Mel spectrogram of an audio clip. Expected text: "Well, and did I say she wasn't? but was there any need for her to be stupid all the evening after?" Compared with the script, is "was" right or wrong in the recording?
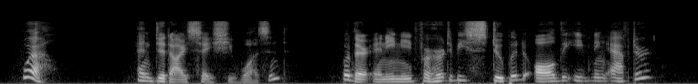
wrong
